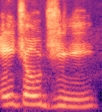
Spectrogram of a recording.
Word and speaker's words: HOG: I mean, no one's going H O G and no one's calling it should it should be pronounced how it looks.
